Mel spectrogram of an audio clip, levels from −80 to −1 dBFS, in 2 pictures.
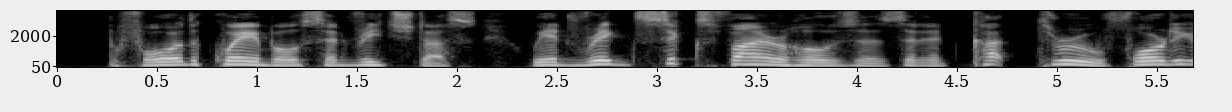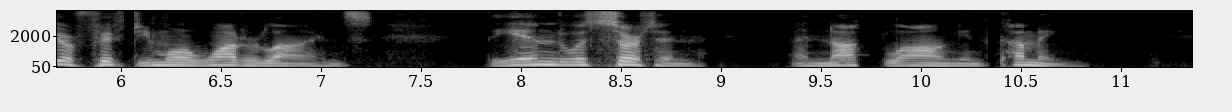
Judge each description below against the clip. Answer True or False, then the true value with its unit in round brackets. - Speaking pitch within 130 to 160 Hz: True (140 Hz)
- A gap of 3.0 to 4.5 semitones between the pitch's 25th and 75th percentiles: False (5.2 semitones)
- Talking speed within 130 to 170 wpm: True (165 wpm)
